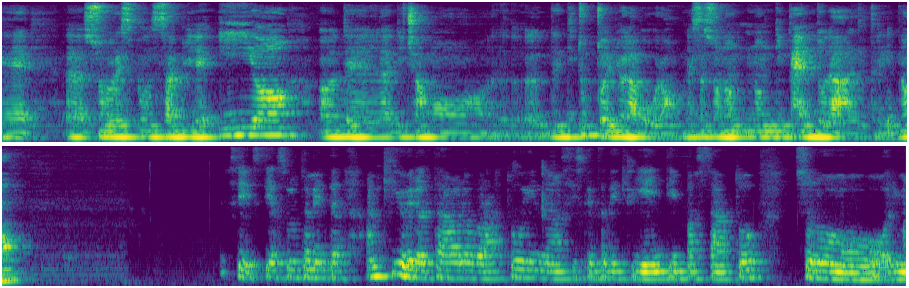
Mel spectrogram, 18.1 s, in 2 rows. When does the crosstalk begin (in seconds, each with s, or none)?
none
